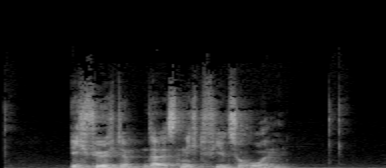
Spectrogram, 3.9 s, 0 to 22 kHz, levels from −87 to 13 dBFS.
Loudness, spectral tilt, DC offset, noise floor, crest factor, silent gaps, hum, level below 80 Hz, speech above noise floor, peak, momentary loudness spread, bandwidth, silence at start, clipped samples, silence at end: -19 LUFS; -3.5 dB/octave; under 0.1%; -60 dBFS; 18 dB; none; none; -50 dBFS; 41 dB; -4 dBFS; 9 LU; 13 kHz; 0.7 s; under 0.1%; 1 s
